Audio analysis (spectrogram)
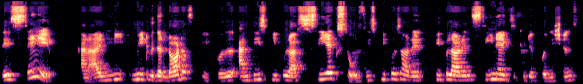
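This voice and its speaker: A woman's voice: medium pitch, lively intonation, brisk, a little mellow. A woman giving emphatic, conversational motivational advice as a coach being interviewed. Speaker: career coach, interview guest. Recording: slightly dull lo-fi call audio.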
